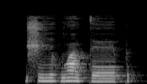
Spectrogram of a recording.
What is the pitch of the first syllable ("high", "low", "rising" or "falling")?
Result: low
